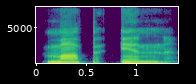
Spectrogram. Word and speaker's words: Moppin: Moppin'. That's how she said it. Mop-in. 2 syllables.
